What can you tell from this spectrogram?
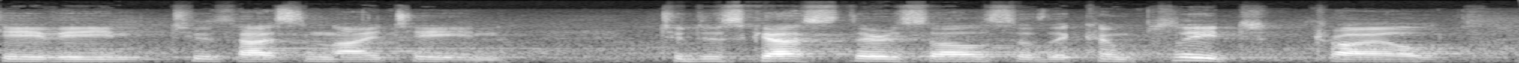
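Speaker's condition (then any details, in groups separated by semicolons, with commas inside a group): No condition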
